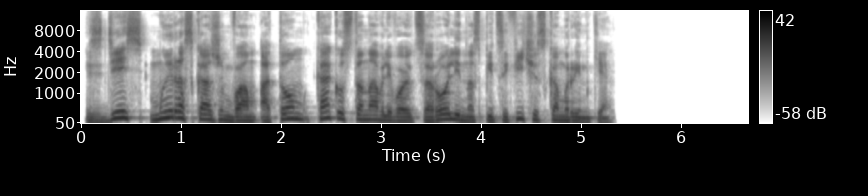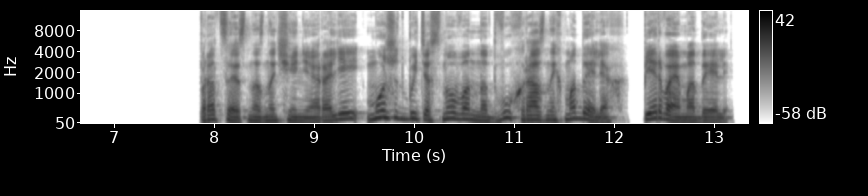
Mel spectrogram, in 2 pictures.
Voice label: russian corporate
